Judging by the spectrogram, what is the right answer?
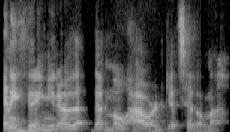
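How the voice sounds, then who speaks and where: A man's voice: low voice, very animated, fast, fairly bright tone, muffled recording. A man answering interview questions conversationally as a director, explaining things and often posing rhetorical questions. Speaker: audio play director being interviewed.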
